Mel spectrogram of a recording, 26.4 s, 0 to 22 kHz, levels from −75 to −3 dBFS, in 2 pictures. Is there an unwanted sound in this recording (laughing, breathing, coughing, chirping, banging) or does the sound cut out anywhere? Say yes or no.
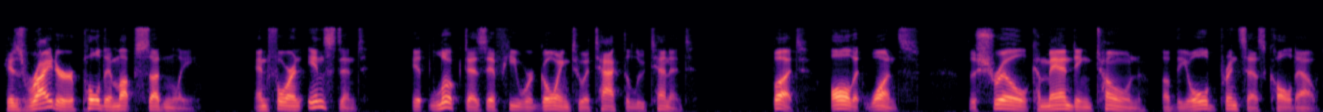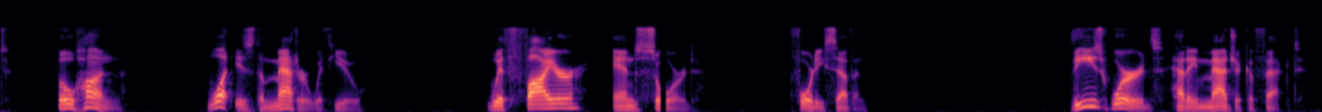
yes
